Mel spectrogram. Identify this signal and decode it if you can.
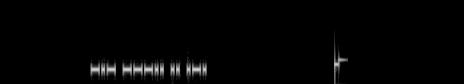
Morse code, heard as a keyed tone, about 42 wpm, 700 Hz. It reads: K8IR
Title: USA Call Signs - 4 Characters - 4x Character Spacing - 45wpm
